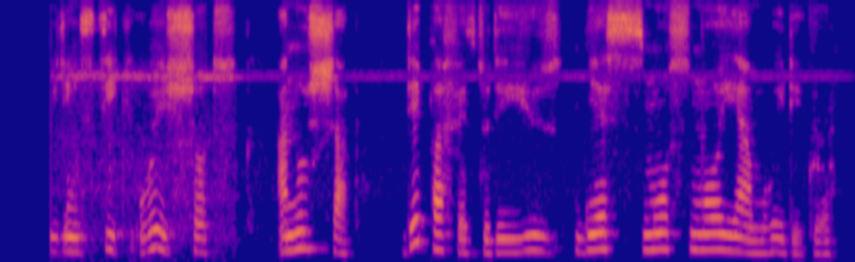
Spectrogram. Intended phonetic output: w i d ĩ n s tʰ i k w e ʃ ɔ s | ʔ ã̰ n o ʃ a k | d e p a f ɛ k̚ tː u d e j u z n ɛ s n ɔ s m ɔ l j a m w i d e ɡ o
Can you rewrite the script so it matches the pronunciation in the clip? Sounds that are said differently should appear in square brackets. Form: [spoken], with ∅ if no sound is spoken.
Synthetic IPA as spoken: w i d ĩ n s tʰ i k w e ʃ ɔ [t] | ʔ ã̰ n o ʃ a [p] | d e p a f ɛ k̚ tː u d e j u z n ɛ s [m] ɔ s m ɔ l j a m w [e] d e ɡ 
